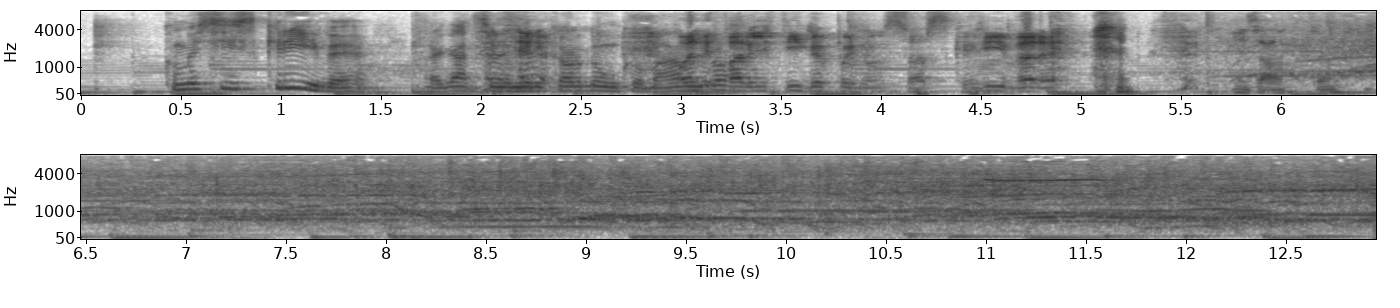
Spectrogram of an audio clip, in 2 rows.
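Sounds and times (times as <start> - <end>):
speech: 0.4 - 6.6
laughter: 2.0 - 3.4, 4.6 - 7.5
applause: 5.7 - 12.9.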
